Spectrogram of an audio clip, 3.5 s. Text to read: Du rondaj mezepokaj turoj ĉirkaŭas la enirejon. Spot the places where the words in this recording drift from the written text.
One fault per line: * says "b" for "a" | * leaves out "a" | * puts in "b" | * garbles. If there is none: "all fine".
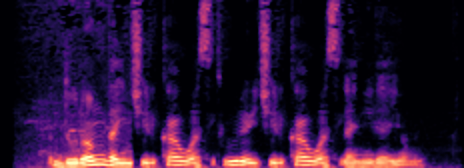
* says "ĉirkaŭas" for "mezepokaj"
